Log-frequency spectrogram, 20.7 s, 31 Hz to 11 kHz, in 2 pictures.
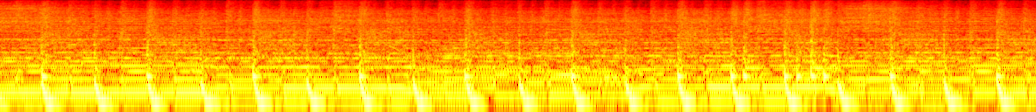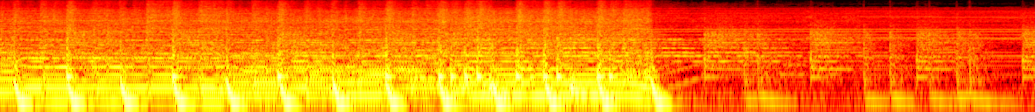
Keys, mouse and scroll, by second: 0.0 g, 0.1 g, 2.1 shift+click, 4.0 m, 4.8 double click, 5.0 middle click, 5.1-5.5 scroll up 1, 5.5 Tab, 7.9 Tab, 8.1 scroll down 6, 8.3 middle click, 9.5 shift+right click, 9.8 scroll down 1, 10.1 middle click.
